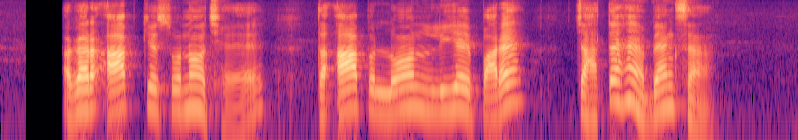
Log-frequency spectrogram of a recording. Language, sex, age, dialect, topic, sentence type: Maithili, male, 36-40, Angika, banking, question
